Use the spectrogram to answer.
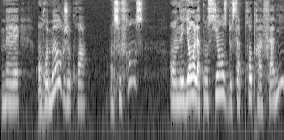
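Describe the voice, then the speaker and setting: Cast: a serious, conscientious painter, measured and slow, read by a woman. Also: medium pitch, very animated. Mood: grave. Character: troubled, gentle male painter. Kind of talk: audiobook character reading.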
